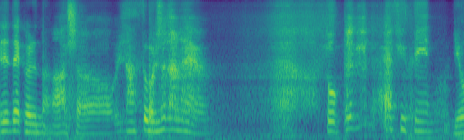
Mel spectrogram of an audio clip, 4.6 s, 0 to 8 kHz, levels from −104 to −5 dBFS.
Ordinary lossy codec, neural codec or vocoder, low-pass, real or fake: none; codec, 16 kHz, about 1 kbps, DyCAST, with the encoder's durations; none; fake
